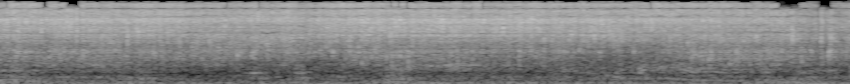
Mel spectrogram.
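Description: Fresh water pours steadily and noisily to refill the drinking water for pigeons kept by a pigeon club, a continuous close gushing with no pauses.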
